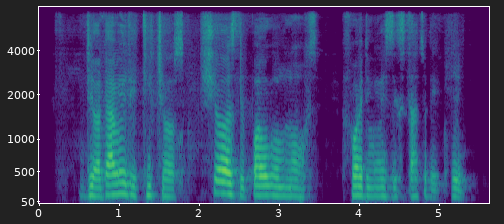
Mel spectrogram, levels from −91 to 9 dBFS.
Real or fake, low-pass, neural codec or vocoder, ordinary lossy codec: fake; 7.2 kHz; codec, 16 kHz in and 24 kHz out, 0.6 kbps, FireRedTTS-2 codec; none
